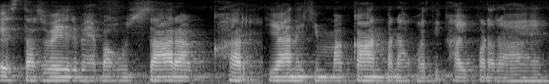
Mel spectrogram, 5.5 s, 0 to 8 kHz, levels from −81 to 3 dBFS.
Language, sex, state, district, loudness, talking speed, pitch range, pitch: Hindi, male, Uttar Pradesh, Hamirpur, -22 LUFS, 165 wpm, 125-135 Hz, 130 Hz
